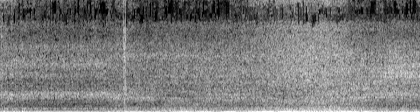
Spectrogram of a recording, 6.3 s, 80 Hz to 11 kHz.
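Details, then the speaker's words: 2004 Chevy Silverado 6.0L gas V8 with 4L80E transmission: bad flex plate gives an intermittent knock at idle that mostly goes away when throttled, leaving a deep V8 rumble swelling without a distinct knock. "so it's kind of intermittent like that and then when you throttle it"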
